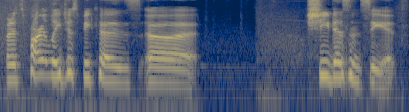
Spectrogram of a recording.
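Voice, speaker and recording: A young woman streaming a game, chatting casually, giggling, swearing a lot and getting excitable. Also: medium pitch, a little slow, a little hiss or hum. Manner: giggly, excitable and profane, with frequent filler words. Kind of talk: casual gameplay commentary.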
